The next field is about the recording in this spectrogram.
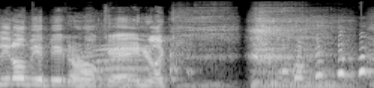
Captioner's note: deep breathing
